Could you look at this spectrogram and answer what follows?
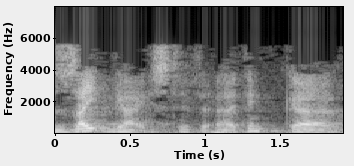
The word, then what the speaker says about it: Zeitgeist: The Germans refer to that as the Zeitgeist. Horst, you correct me if I haven't pronounced that correctly. Is that okay? Okay, thank you.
